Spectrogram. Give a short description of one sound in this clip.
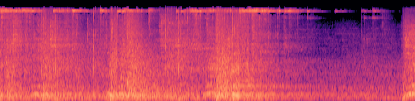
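Gloved fists thud against a heavy bag.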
